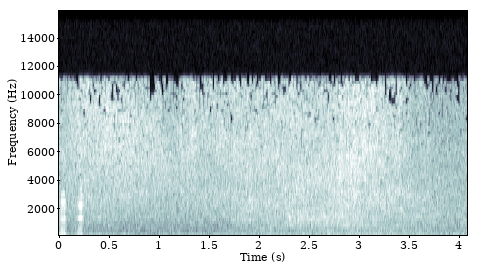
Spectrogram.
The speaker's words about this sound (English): Sounds like a car now in this one. Oh. In a rainstorm. You're waiting at the bus stop and the cars are going by.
